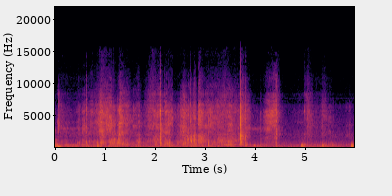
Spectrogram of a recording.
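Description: Faint rustling of paper as a colouring book's page is handled, turned and smoothed flat by hand, with a few light clicks.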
